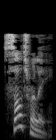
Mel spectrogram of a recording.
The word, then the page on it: sultrily: British English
